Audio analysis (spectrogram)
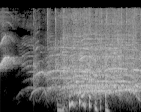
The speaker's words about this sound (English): Didn't it kind of sound like the crowd's applause sign came on a little late? Exactly. Yeah. Like there's a little delay.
